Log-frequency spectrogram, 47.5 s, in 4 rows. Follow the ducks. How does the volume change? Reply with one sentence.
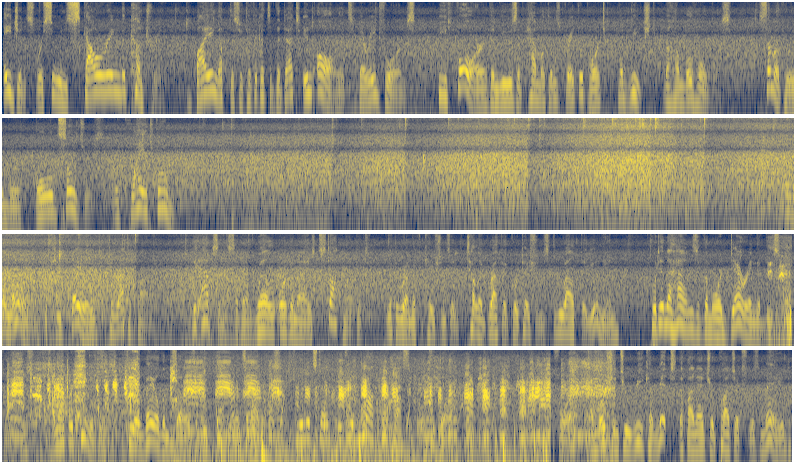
The volume of the ducks stays about the same.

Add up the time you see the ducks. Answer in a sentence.
The ducks can be heard for 10 seconds in total.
